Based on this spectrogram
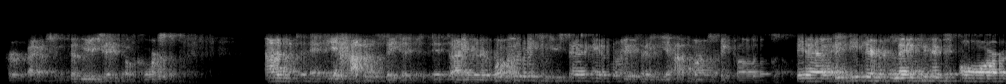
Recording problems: off-mic speech; far
garbled, watery; badly; nothing above 4 kHz
room echo; noticeable; dies away in 0.7 s
thin; somewhat; fading below 600 Hz

